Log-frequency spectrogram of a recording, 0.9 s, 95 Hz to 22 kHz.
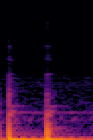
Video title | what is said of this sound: Is This The Best BUDGET Microphone Under $100? - Fifine K688 Dynamic XLR USB | it resonates through the audio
